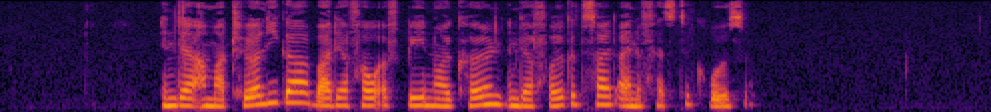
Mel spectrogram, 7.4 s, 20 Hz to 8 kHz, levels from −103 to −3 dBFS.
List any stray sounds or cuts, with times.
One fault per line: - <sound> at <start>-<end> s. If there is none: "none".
none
